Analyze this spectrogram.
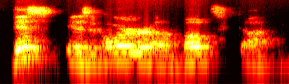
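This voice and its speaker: A man speaks with ordinary pitch variation, and room echo can be heard. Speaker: presenter. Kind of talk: lecture. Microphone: video call.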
